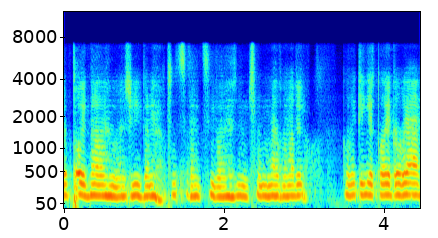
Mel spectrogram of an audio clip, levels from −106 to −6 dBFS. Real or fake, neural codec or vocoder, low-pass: fake; codec, 16 kHz, 0.5 kbps, FreqCodec, smaller model; 7.2 kHz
